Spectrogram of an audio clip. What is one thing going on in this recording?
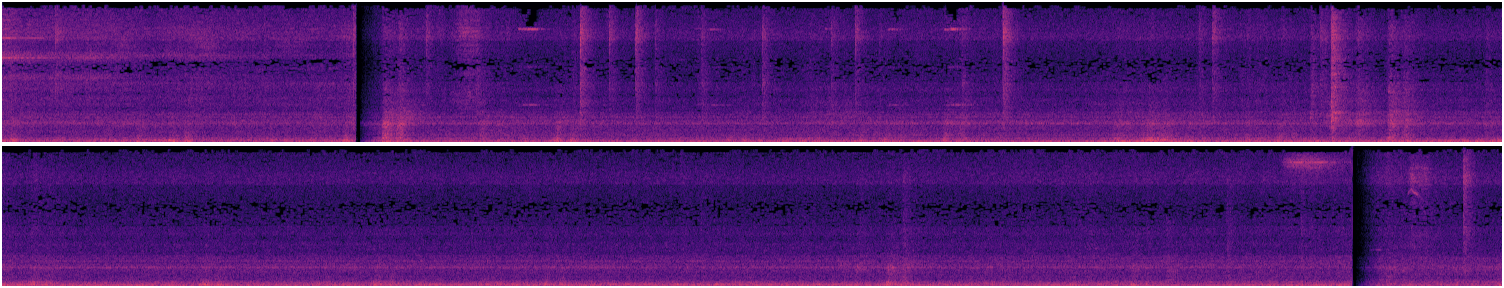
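A train rumbles steadily along the rails with a low hum.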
